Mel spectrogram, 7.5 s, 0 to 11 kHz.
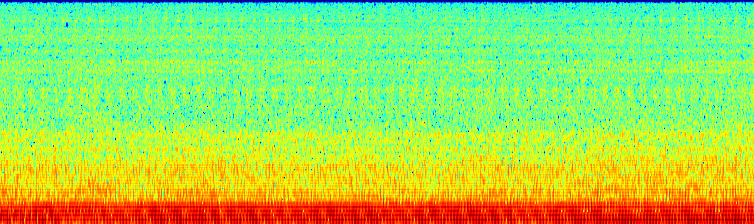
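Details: Toyota AE86 with Blacktop 20-valve four-cylinder swap, first start after new Mishimoto radiator installed following water pump failure from clutch fan: even steady idle, smooth low thrum, no knocks or misses, healthy.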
